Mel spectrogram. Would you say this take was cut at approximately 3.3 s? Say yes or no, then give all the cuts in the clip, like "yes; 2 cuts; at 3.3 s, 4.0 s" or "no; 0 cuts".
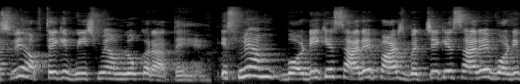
no; 1 cut; at 2.0 s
